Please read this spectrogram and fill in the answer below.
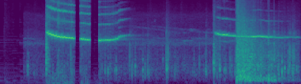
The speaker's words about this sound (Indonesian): Pendengar, perayaan malam tahun baru di berbagai belahan dunia berlangsung lebih sepi dibanding biasanya. Meskipun tetap ada kembang api dan petasan di Seoul, Korea Selatan, Wellington, Selandia Baru, Sydney, Australia, atau Ottawa, Kanada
